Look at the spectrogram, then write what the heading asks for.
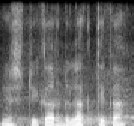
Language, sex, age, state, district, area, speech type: Marathi, male, 18-30, Maharashtra, Satara, urban, spontaneous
